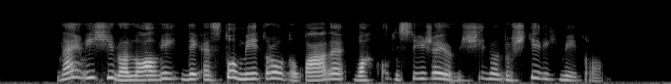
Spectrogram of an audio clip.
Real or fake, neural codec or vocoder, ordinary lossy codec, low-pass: fake; autoencoder, 22.05 kHz, a latent of 192 numbers a frame, VITS, trained on many speakers; none; 7.2 kHz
